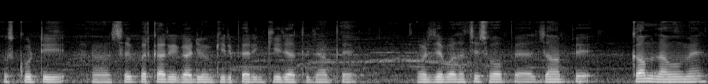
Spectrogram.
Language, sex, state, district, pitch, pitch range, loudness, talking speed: Hindi, male, Rajasthan, Bikaner, 115 Hz, 115-120 Hz, -18 LUFS, 205 wpm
